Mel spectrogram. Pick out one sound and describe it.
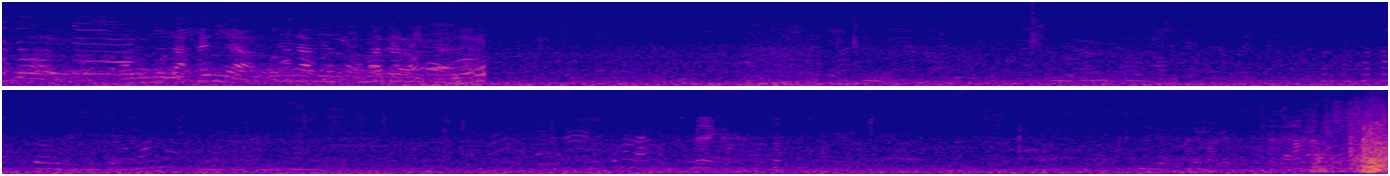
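A crowd of football fans chatters outdoors.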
